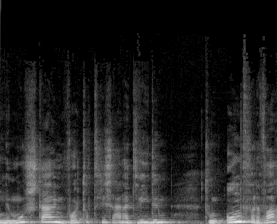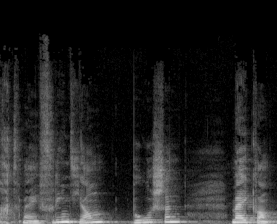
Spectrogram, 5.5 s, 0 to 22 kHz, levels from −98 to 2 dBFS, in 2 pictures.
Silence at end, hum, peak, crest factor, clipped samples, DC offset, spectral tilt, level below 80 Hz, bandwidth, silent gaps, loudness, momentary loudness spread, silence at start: 0 s; none; -6 dBFS; 16 dB; under 0.1%; under 0.1%; -6.5 dB/octave; -58 dBFS; 11.5 kHz; none; -23 LUFS; 11 LU; 0 s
